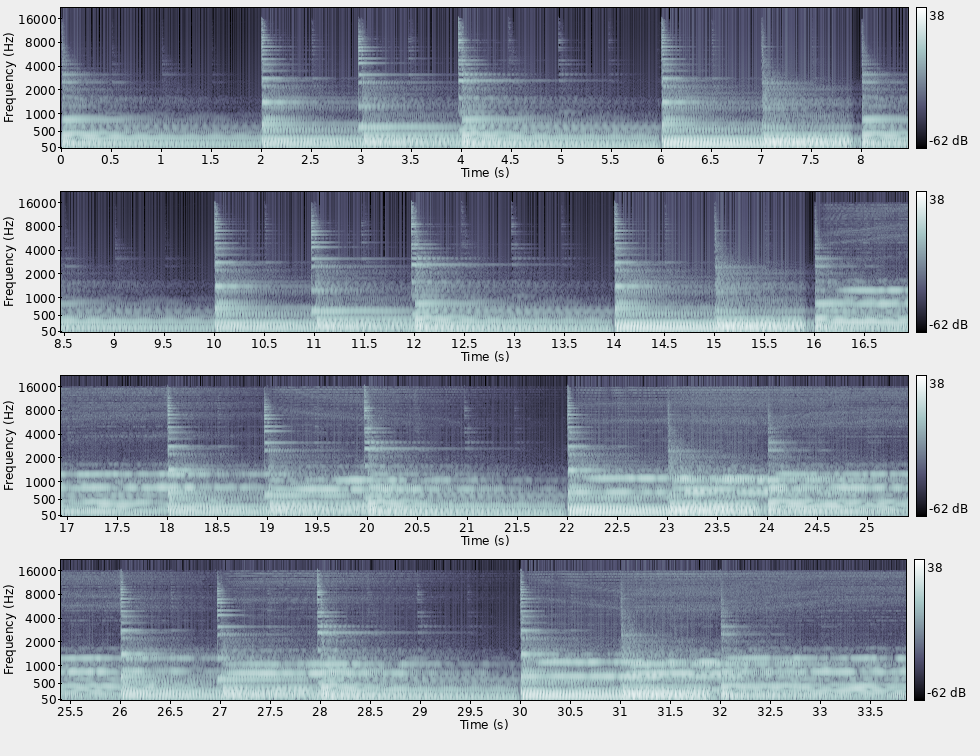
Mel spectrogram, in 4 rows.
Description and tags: a gentle loopable acoustic guitar riff. Guitar only or with 4 bit pad or lsd waves for your enjoyment! As always you can use the whole riff or any part of it to do with as you please.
